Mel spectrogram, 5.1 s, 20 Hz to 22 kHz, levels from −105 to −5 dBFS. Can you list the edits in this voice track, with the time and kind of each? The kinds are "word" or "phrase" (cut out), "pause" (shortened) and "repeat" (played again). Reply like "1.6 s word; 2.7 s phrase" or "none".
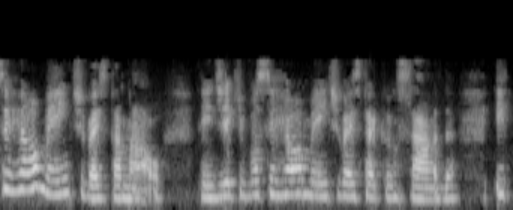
none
